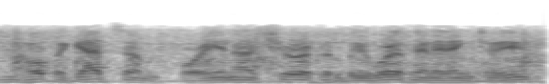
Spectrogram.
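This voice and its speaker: An actor playing a chatty, obliging American pool builder in a 1950s radio drama, with an informal, folksy manner. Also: male voice, lowish voice, flat delivery, rapid-fire, natural voice. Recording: dull old radio, loud engine noise.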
